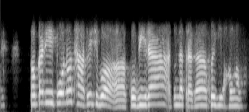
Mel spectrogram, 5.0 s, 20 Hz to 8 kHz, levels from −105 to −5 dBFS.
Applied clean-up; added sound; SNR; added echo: neural mask model Resemble Enhance denoiser.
